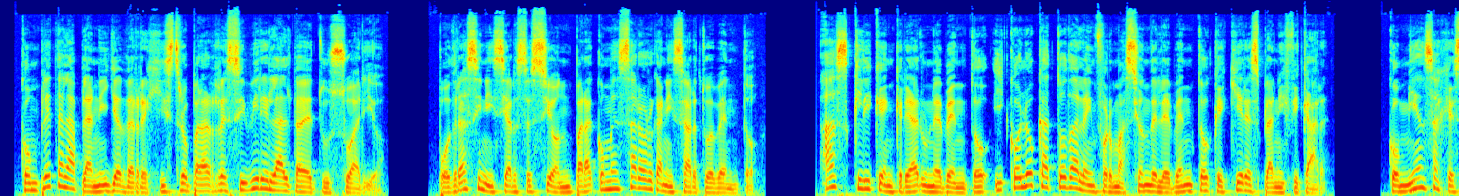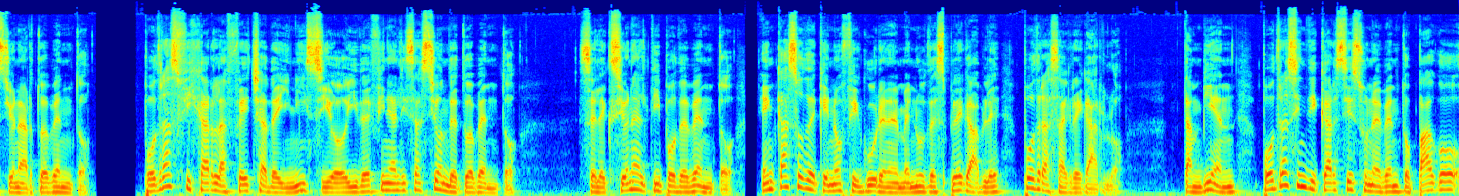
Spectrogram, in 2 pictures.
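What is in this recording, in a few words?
Latin American Spanish male explainer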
